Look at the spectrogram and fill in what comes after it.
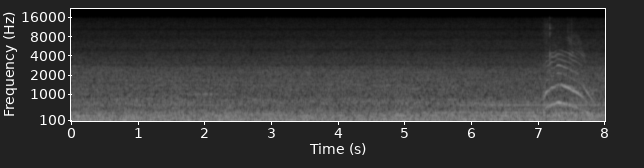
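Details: Domestic kittens, a ginger kitten and a rescue kitten, during a squabble that ends in kissing and licking; a single arched, rising-then-falling meow near the end over steady low rumbling background noise.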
